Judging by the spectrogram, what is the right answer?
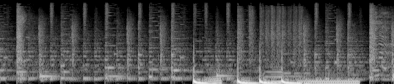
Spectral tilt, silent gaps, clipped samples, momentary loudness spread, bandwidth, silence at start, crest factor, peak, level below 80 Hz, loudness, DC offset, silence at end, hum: -5.5 dB/octave; none; under 0.1%; 13 LU; 19 kHz; 0 s; 12 dB; 0 dBFS; -16 dBFS; -16 LUFS; under 0.1%; 0 s; none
